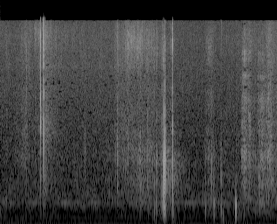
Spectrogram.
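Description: A panda gel bead eye mask, a clear plastic shell full of gel beads, is held and tilted while long nails tap and scratch on its beaded plastic front. Sharp, quiet clicks and taps stand out over soft, faint scratching and a low background hiss, with one brighter, louder tap near the middle.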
